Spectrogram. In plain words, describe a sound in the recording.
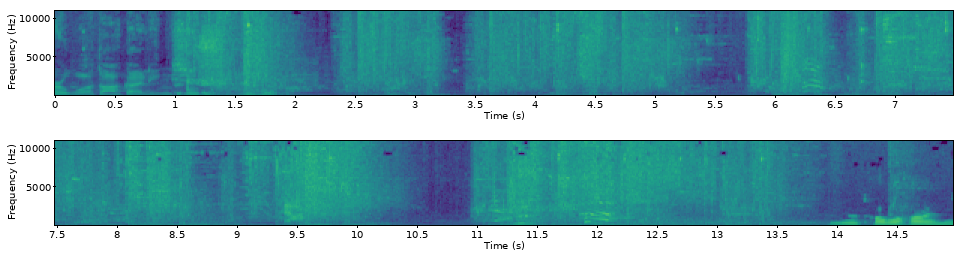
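Fantasy battle effects whoosh and clash.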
